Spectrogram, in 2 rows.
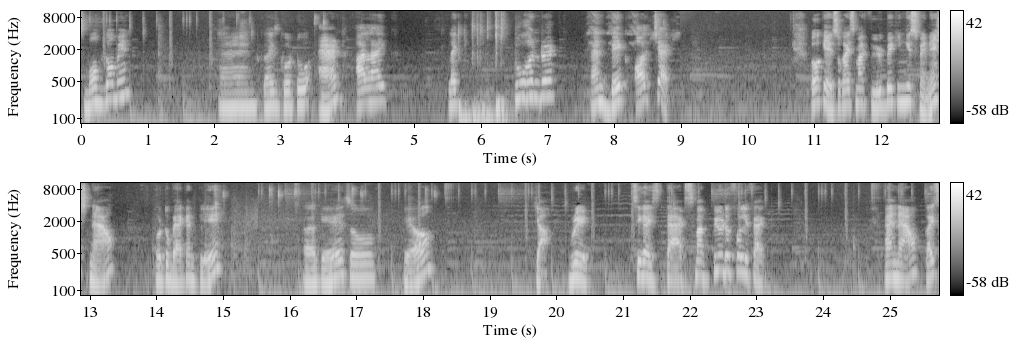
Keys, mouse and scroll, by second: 0.0 click, 2.1-2.8 scroll down 15, 3.5-6.0 drag, 6.0 KP_0, 8.6 click, 14.9-17.1 drag, 18.1-21.3 drag.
